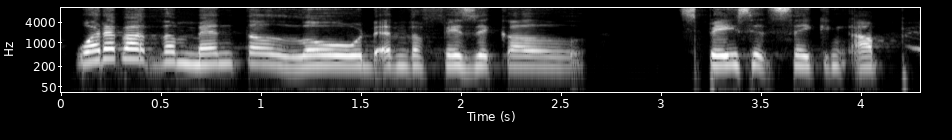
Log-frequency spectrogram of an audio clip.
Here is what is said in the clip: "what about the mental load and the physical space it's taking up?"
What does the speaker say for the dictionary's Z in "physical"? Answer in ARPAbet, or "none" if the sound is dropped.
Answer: Z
